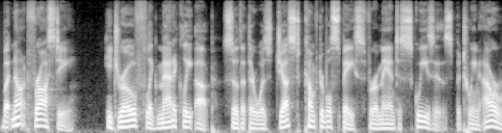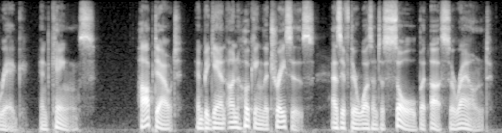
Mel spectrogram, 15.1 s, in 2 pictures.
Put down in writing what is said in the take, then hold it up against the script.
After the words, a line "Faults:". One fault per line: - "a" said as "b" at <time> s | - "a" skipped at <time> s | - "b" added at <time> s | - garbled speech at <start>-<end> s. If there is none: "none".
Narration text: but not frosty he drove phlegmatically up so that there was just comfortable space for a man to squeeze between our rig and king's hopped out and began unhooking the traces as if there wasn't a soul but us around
but not frosty he drove phlegmatically up so that there was just comfortable space for a man to squeezes between our rig and king's hopped out and began unhooking the traces as if there wasn't a soul but us around
Faults:
- "squeeze" said as "squeezes" at 6.0 s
